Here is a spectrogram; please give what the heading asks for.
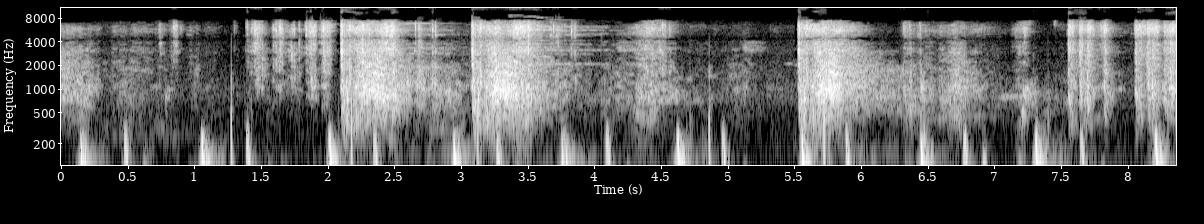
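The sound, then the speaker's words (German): Rapid gunfire in a video game shooter, many sharp, cracking shots in irregular bursts with brief gaps, loud and alone without talk. “Oh nein, er hat mich getroffen, das Headshot.”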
